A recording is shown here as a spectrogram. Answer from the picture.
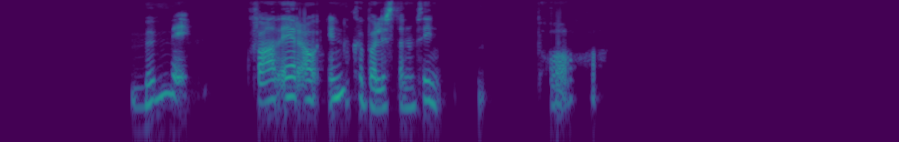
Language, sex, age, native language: Icelandic, female, 30-39, Icelandic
